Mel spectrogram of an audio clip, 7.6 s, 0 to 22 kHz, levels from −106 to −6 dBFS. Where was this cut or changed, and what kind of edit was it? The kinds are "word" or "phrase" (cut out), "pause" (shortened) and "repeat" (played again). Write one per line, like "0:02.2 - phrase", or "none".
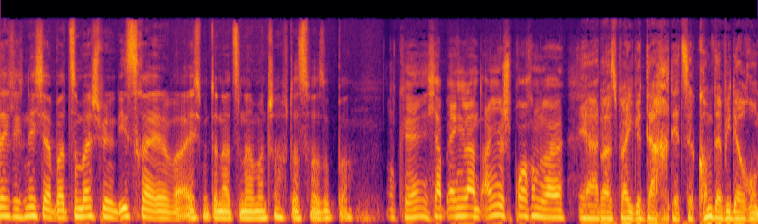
0:06.0 - phrase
